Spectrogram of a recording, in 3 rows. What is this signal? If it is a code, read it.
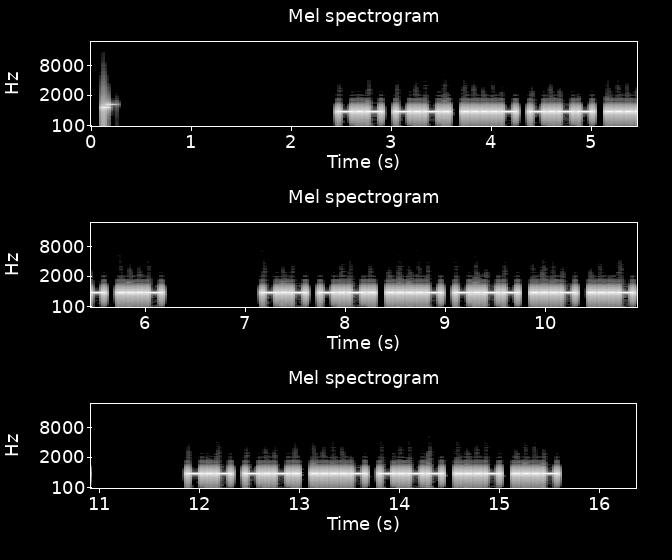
Morse code, heard as a keyed tone, about 25 wpm, 700 Hz. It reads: KC4YVV KC4YVV KC4YVV
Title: USA Call Signs - 6 Characters - Repeated 3x - 25wpm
